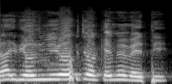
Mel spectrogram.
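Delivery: panicked woman. Retold or imitated. Lady in the roller coaster queue, loud panicked cry. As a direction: cry out like a frightened woman in line. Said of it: "una señora, que dice".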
